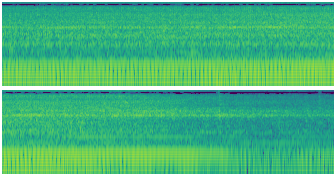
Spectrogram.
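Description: A truck's diesel engine idles close by with a low steady rumble.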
